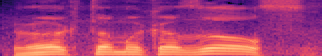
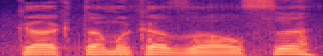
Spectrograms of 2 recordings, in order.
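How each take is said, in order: First: «Как там оказался?» repeated thoughtfully, falling on «оказался»; falling echo. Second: «Как там оказался?» asked, rising at the end; rising question. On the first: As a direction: stress on «оказался», falling tune. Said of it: "echoes the question". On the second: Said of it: "А война?". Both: A narrator's reading.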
